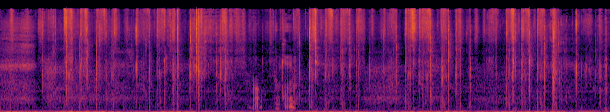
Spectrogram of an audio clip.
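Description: Starseed Oracle cards by Rebecca Campbell are shuffled in a steady stream of crisp, crinkly riffling and soft slaps that runs without pause for many seconds, with no talk.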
